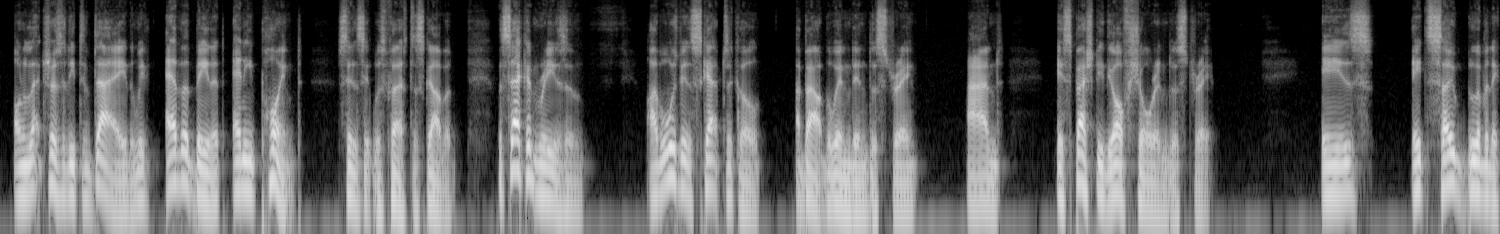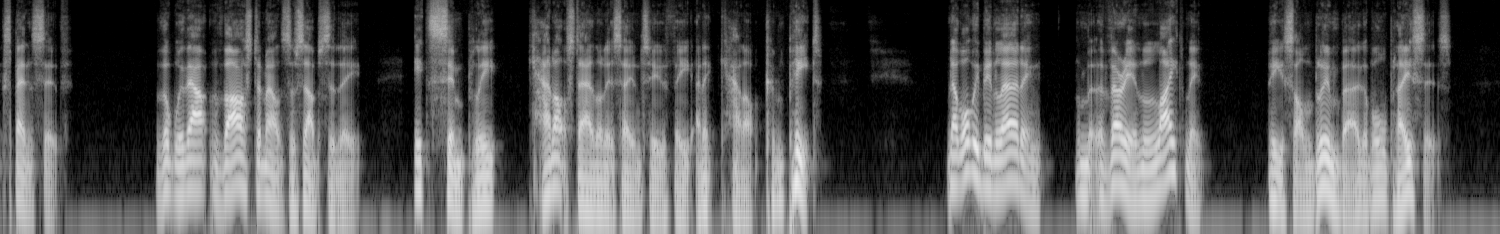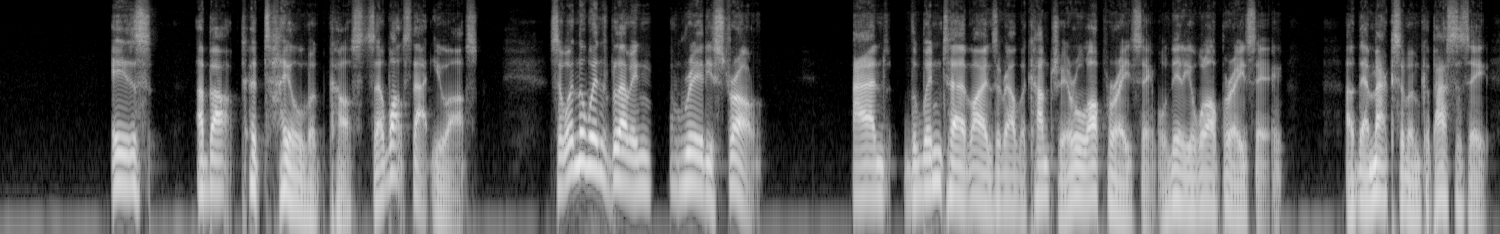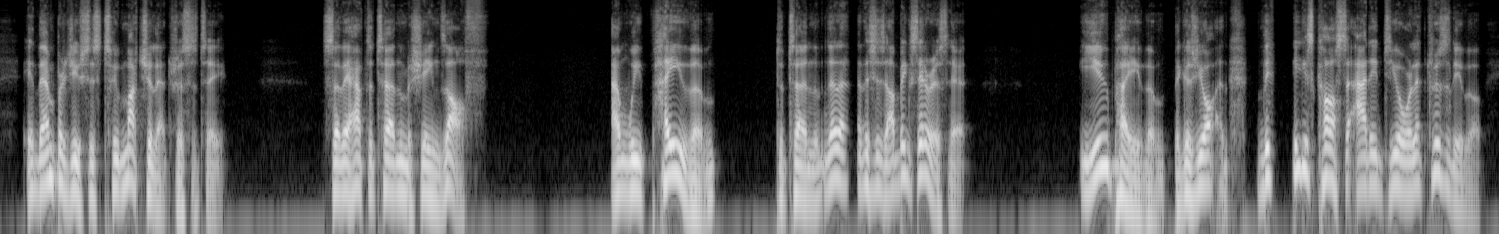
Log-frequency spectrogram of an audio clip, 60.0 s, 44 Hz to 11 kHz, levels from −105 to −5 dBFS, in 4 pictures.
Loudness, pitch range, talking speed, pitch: -25 LUFS, 75-125 Hz, 145 wpm, 100 Hz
